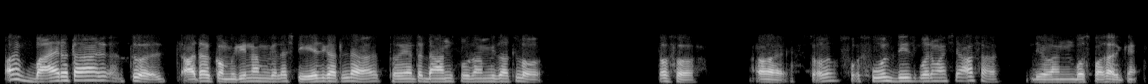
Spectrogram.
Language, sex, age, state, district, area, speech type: Goan Konkani, male, 18-30, Goa, Salcete, urban, conversation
